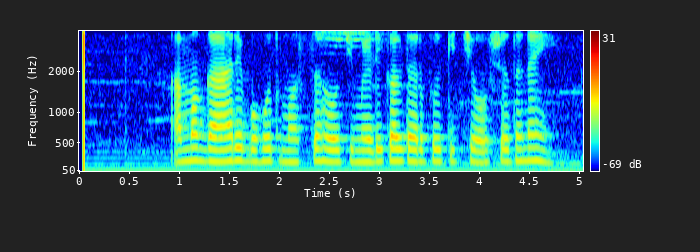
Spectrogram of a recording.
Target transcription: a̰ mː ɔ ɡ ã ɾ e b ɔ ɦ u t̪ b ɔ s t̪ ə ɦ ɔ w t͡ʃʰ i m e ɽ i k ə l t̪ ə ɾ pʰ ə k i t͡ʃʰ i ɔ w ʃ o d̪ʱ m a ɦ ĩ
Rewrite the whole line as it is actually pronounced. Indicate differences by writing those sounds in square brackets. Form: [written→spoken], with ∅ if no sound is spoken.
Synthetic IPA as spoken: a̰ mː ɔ ɡ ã ɾ e b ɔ ɦ u t̪ [b→m] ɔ s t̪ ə ɦ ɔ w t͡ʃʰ i m e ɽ i k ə l t̪ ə ɾ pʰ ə k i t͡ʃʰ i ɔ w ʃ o d̪ʱ [m→n] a ɦ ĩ

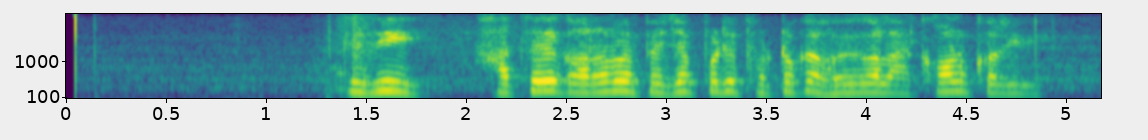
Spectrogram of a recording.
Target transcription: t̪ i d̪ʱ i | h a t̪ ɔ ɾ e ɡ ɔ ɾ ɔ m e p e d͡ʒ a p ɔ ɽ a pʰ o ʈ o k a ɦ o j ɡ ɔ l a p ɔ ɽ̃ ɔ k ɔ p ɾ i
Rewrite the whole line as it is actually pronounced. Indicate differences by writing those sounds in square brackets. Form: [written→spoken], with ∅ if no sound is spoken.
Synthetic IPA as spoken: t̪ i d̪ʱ i | h a t̪ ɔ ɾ e ɡ ɔ ɾ ɔ m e p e d͡ʒ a p ɔ ɽ [a→i] pʰ o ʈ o k a ɦ o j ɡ ɔ l a [p→k] ɔ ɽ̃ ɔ k ɔ [p→∅] ɾ i

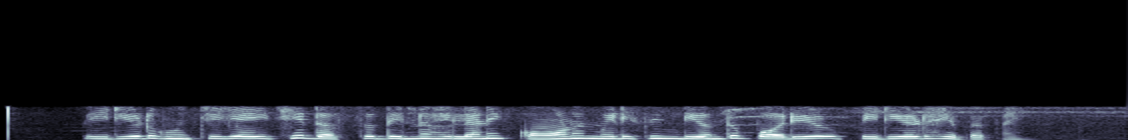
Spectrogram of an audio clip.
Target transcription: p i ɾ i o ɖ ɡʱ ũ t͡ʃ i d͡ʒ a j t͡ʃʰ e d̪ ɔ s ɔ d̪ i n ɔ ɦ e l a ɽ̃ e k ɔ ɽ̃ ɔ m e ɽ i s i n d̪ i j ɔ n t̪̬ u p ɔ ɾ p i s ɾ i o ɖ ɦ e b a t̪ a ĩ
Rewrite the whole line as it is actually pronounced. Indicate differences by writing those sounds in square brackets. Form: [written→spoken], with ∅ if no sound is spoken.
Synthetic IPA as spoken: p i ɾ i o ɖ ɡʱ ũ t͡ʃ i d͡ʒ a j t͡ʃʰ [e→i] d̪ ɔ s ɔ d̪ i n ɔ ɦ e l a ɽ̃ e k ɔ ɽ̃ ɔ m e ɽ i s i n d̪ i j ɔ n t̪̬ u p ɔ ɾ p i [s→∅] ɾ i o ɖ ɦ e b a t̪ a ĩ

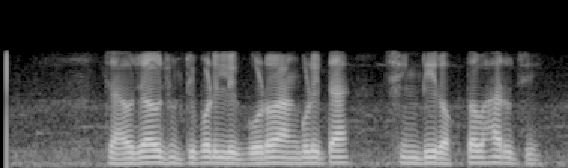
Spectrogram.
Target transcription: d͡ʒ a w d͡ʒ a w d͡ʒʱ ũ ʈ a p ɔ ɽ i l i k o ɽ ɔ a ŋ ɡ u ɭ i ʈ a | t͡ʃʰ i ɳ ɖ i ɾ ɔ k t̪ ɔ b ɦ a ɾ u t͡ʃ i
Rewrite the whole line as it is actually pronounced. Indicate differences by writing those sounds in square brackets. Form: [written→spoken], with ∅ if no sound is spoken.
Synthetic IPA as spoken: d͡ʒ a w d͡ʒ a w d͡ʒʱ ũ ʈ [a→i] p ɔ ɽ i l i [k→ɡ] o ɽ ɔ a ŋ ɡ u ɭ i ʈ a | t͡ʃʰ i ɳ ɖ i ɾ ɔ k t̪ ɔ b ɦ a ɾ u t͡ʃ i

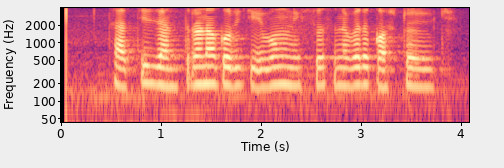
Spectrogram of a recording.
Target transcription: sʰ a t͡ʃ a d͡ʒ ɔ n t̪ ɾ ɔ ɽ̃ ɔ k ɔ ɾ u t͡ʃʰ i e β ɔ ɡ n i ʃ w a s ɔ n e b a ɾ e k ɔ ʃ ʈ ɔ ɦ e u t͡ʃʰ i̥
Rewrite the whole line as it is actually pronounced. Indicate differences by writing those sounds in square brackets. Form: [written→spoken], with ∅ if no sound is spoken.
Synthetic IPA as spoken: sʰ a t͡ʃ [a→i] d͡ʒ ɔ n t̪ ɾ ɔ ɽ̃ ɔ k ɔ ɾ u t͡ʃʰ i e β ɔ [ɡ→ŋ] n i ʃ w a s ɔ n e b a ɾ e k ɔ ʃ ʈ ɔ ɦ e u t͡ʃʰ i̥

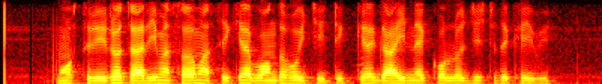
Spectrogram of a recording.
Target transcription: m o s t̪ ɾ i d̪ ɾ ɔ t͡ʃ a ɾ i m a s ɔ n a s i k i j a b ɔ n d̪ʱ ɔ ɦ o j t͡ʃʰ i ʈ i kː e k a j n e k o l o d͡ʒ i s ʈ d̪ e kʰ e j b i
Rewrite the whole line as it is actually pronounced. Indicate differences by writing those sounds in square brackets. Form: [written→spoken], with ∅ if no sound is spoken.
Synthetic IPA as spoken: m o s t̪ ɾ i [d̪→∅] ɾ ɔ t͡ʃ a ɾ i m a s ɔ [n→m] a s i k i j a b ɔ n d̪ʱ ɔ ɦ o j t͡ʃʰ i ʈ i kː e [k→ɡ] a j n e k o l o d͡ʒ i s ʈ d̪ e kʰ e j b i

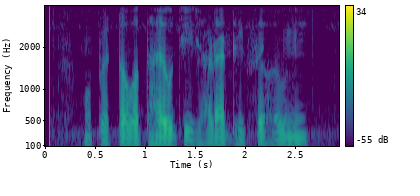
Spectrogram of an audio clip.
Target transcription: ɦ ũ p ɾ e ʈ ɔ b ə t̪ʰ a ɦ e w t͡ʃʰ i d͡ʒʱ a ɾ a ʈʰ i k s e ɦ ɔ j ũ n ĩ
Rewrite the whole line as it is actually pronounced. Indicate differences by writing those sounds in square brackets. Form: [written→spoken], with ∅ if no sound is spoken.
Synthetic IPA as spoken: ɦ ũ p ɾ e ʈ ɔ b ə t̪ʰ a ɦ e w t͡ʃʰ i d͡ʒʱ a [ɾ→ɽ] a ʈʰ i k s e ɦ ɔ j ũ n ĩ

